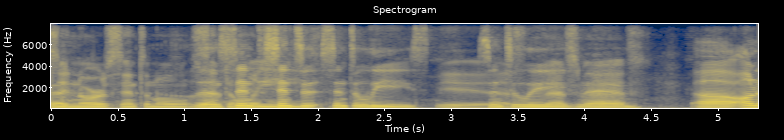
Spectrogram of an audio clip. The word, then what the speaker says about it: Sentinelese: How you pronounce it? North Sentinel? Sentinelese.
